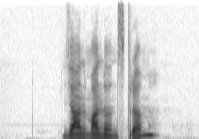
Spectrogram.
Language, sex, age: Swedish, female, 49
